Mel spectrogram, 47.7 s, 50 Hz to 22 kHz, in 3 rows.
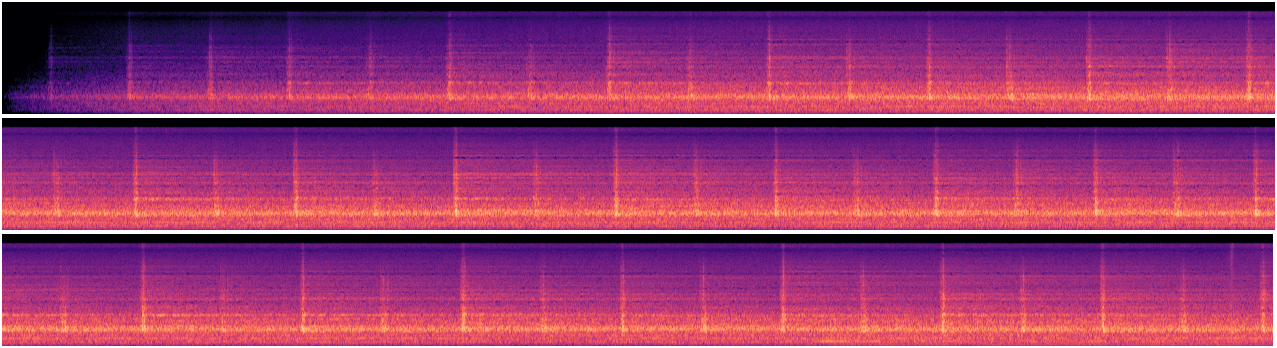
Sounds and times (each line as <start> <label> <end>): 0.4 wall clock 47.7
